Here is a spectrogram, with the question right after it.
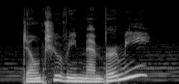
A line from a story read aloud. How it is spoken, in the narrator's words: she asked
